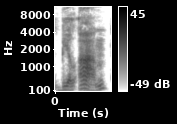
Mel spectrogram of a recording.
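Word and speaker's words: Balaam: by the way though the hebrew text of the torah renders his name as bilaam most contemporary biblical translations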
